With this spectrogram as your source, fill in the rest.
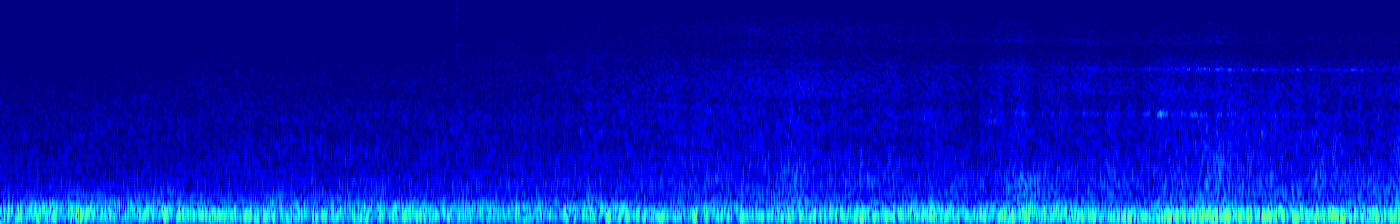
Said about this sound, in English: This wind is fierce today.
